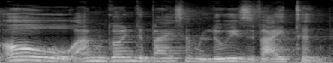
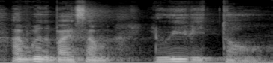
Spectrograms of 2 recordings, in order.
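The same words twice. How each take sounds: First: The s at the end of Louis is pronounced. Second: The s at the end of Louis is silent. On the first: The buyer is an amateur. The speaker calls it wrong. "你不要说" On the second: The buyer is knowledgeable. The speaker calls it right. "那个S 不发音"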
